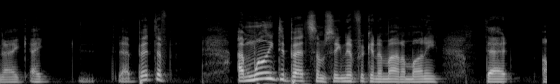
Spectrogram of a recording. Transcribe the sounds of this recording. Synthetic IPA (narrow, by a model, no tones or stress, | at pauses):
naɪaɪ | ɨb̥ɛt̚ɨ | ãɪ̃mwɪlˠɪ̃ŋtɨbɛtsʌ̃msɨɡ̚nɪfɨkɨ̃ñɨmãʊ̃ɾ̃ʌvmʌɾ̃iðɨt̚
